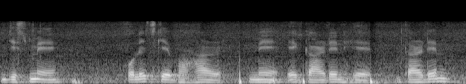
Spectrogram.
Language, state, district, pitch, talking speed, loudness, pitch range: Hindi, Arunachal Pradesh, Papum Pare, 110 Hz, 130 wpm, -15 LUFS, 105-115 Hz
